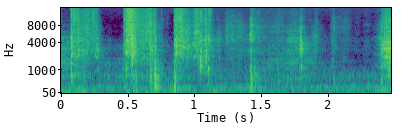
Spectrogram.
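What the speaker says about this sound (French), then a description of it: "On va tirer une autre carte." Oracle cards being shuffled and drawn, a run of crisp papery riffles and flicks in quick irregular bursts, close and fairly quiet with no voice.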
